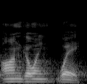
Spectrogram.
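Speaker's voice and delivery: ordinary talk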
